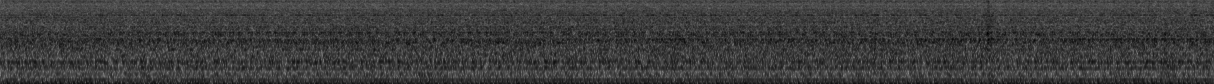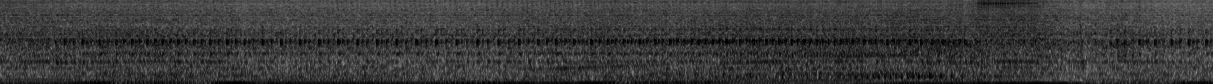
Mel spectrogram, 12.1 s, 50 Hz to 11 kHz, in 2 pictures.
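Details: Honda R20A3 engine, cold idle, mic in engine bay: light rapid tapping about three or four knocks a second over engine note; suspected piston slap, louder when colder, disappears after a few minutes.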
